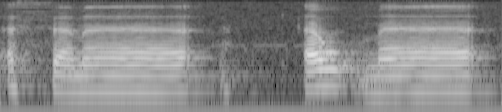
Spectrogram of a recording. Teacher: الهمزه جت بعد حرف المد في كلمه واحده، يبقى مد واجب متصل ومد مقدار 4 أو 5 حركات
